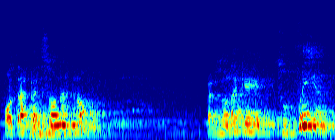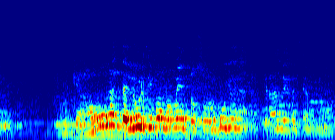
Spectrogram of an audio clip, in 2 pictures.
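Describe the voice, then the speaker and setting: High-voiced preacher in an echoing church. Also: male voice, moderate pace, long pauses, dull audio, a crowd in the background. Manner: emotional storytelling with sudden loud outbursts and soft drops. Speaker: pastor. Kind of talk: sermon. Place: church hall. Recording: echoey church hall with music.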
